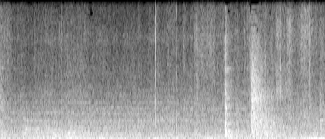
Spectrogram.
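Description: Steady low background hum, with a sharp click and a brief scrape about three seconds in as a tapered steel bar is brought against the steel beam.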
